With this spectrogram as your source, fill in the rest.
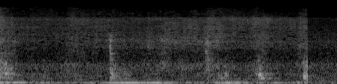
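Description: Carrots, chayote and green chilies go into a hot pot and are stirred, a steady sizzle and hiss with several clattering spoon scrapes against the metal, close and fairly quiet.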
